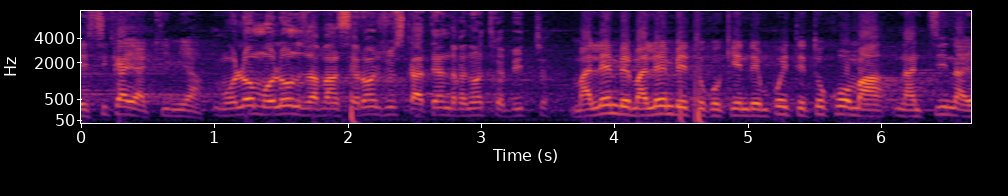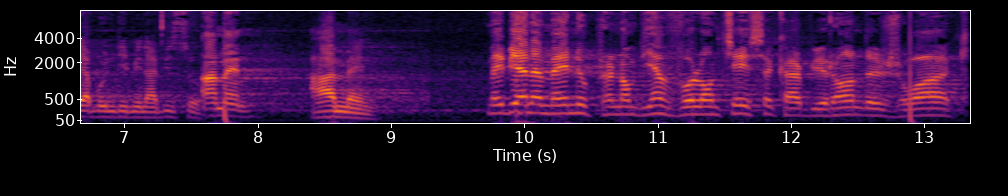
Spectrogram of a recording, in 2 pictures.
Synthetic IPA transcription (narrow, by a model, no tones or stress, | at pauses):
esikajakimjamolomolonuzavãseʁɔ̃ʒyskaːtɛ̃nd̪ʁənɔt̪χəbyt | malɛmbɛmalɛmbetokokɛndɛmpoetetokomanantinajabondiminabisoamɛ̃n | amɛ̰n | mɛbjɛ̃namɛnupχənɔ̃bjɛ̃volɔ̃t̪jesəkaʁbyʁɑ̃d̪əʒwak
